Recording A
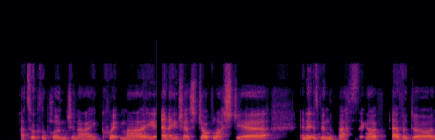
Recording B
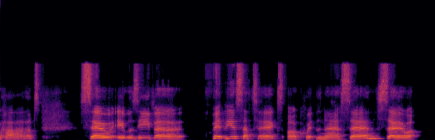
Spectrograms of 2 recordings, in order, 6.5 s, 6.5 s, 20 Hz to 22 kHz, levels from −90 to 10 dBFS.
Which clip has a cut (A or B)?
A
